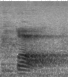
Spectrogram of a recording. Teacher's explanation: di ujung lidah di usul tanaya, pangkal gigi seri atas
